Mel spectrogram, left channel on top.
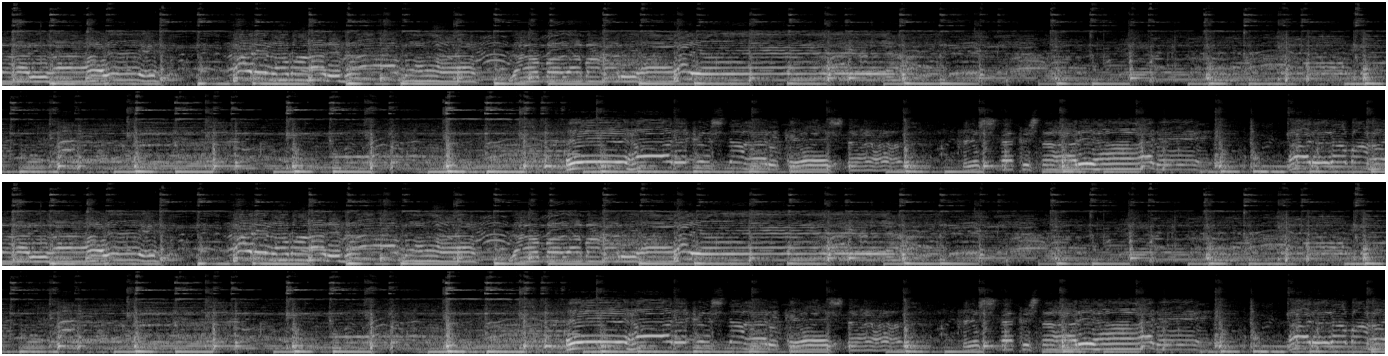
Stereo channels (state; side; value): identical; both; correlation 1.00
